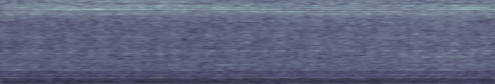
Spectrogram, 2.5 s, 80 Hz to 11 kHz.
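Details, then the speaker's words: Porsche Panamera S V8 after timing-chain kit repair, no check-engine light, RPM gauge steady, some items still unplugged; even low idle rumble with no misses, surges or knocks, no vibration; smooth idle. "listen to how smooth that is look at that not vibrating at all wow"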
